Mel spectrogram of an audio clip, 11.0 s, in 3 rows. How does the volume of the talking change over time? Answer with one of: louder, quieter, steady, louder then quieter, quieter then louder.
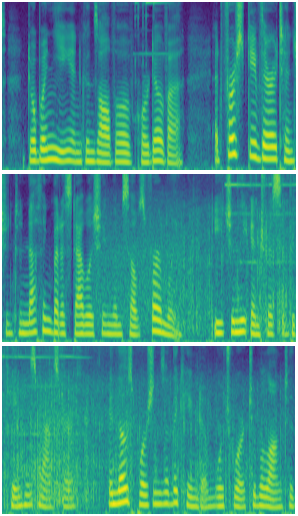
steady.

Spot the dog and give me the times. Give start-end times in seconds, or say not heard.
not heard.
